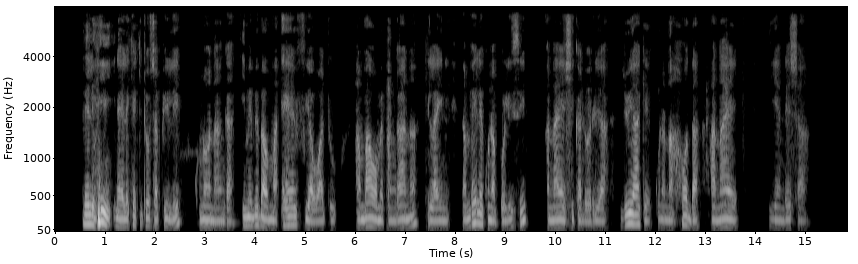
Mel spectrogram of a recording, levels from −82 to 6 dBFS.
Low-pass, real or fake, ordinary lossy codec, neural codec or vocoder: 7.2 kHz; real; AAC, 32 kbps; none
